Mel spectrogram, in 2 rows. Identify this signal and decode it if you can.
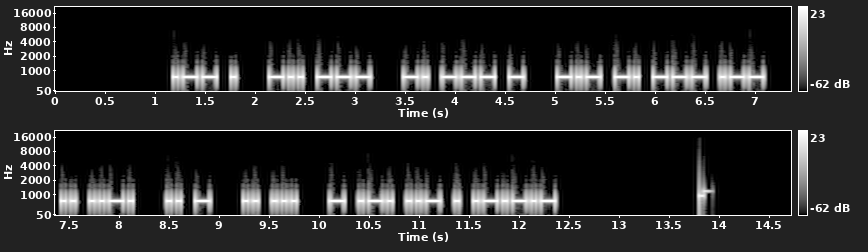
Morse code, heard as a keyed tone, about 25 wpm, 700 Hz. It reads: WE DO NOT KNOW IF IT IS TRUE.
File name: practice / 25wpm / Sentences with 4-Word Phrases - 25wpm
